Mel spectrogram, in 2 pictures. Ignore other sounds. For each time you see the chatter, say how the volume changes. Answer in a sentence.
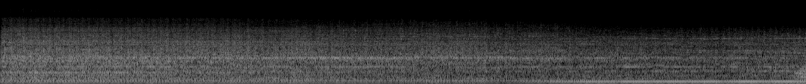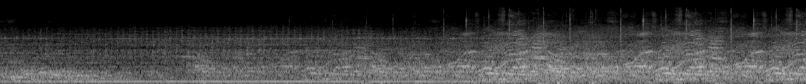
You can hear the chatter from 7.9 to 16.0 s, getting louder.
